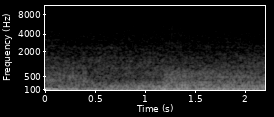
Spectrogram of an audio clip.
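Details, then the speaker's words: Chrysler (Jeep/Dodge) with code P2173 high airflow vacuum leak: engine shakes and misfires with low, uneven rumble and irregular stumbles, no rev response, throttle seemingly not working; caused by vacuum leak letting unmetered air in. "Tapos nanginginig ang makina. Ayan palyado siya guys. Palyado ang lakas oh."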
